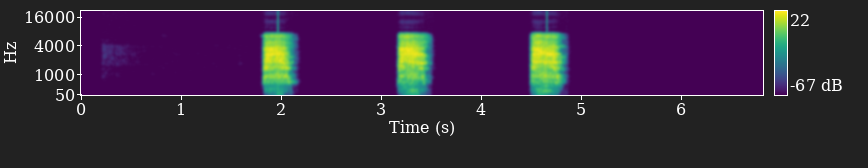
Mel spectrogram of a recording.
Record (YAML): exhalation_length: 6.8 s
exhalation_amplitude: 32767
exhalation_signal_mean_std_ratio: 0.28
survey_phase: beta (2021-08-13 to 2022-03-07)
age: 45-64
gender: Female
wearing_mask: 'No'
symptom_cough_any: true
symptom_runny_or_blocked_nose: true
smoker_status: Never smoked
respiratory_condition_asthma: false
respiratory_condition_other: false
recruitment_source: Test and Trace
submission_delay: 1 day
covid_test_result: Negative
covid_test_method: LFT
